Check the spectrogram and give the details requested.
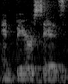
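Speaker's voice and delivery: ordinary delivery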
